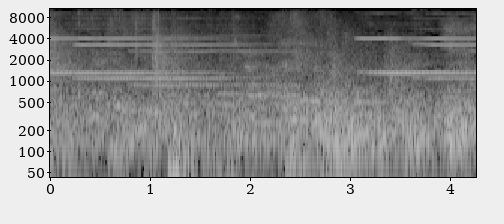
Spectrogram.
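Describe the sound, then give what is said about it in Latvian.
A parliament chamber bell, called for by the presiding officer ahead of the registration of deputies' attendance, rings steadily without a break, a bright, sustained metallic ring with high harmonic tones, while a murmur of voices and shuffling carries on underneath. “Lūdzu zvanu.”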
